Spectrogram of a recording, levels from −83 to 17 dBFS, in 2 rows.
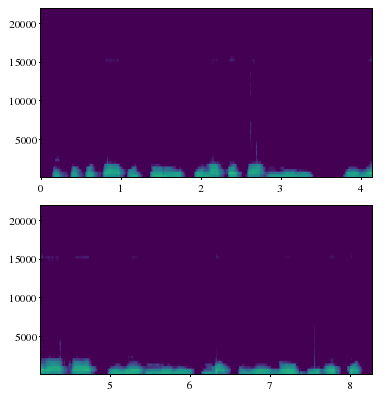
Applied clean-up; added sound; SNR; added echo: neural mask model DeepFilterNet 3.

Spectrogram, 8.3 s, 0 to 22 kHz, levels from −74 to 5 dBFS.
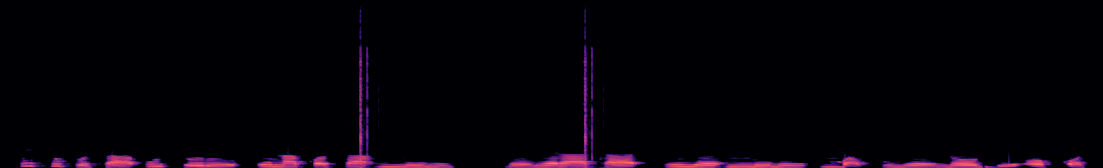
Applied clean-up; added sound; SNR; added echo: none; Crack; 11 dB; none.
